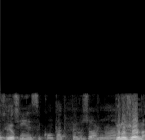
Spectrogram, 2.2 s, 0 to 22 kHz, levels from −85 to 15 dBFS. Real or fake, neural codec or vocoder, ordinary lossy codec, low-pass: real; none; none; 7.2 kHz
